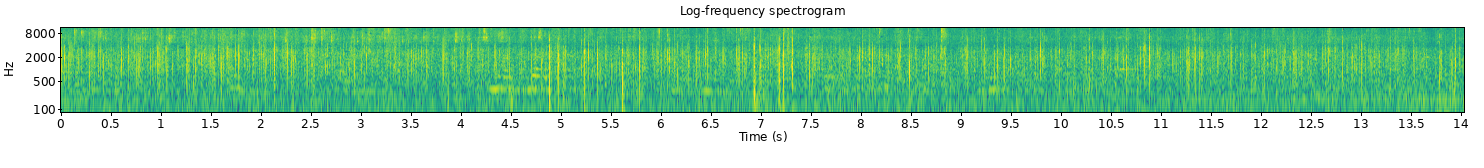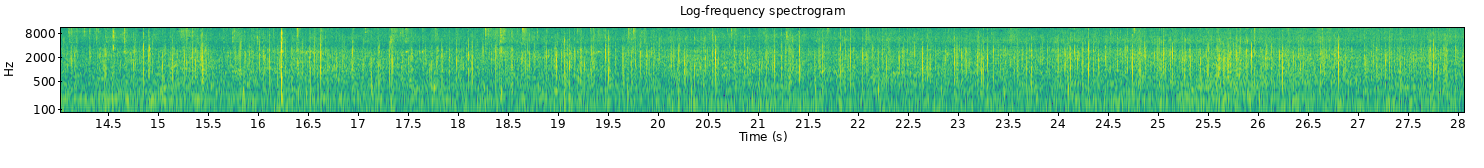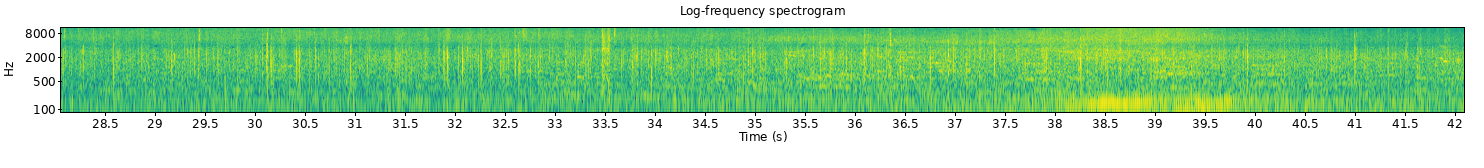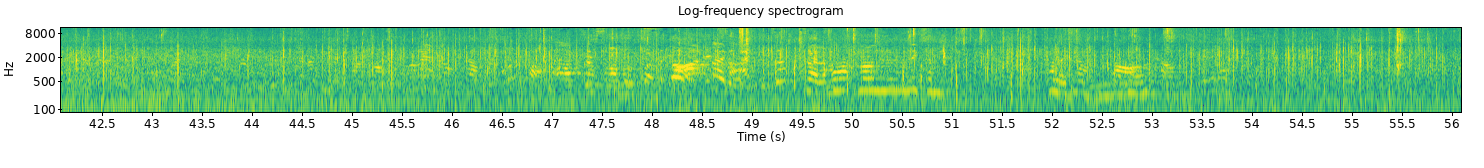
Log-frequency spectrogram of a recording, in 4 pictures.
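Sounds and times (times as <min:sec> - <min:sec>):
rain falling: 0:00.0 - 0:56.0.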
